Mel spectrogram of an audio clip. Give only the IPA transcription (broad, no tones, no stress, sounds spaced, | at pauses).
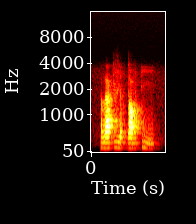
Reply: ð a k z i θ dˤ o v k i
